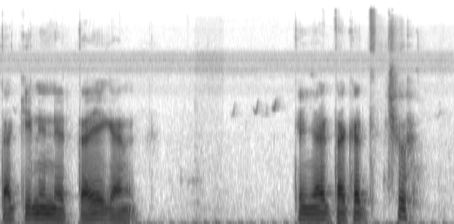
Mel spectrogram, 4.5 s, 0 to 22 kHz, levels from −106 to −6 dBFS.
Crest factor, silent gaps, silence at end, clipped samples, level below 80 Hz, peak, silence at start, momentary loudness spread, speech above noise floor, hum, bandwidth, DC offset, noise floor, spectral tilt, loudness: 20 dB; none; 0.4 s; under 0.1%; -54 dBFS; -10 dBFS; 0 s; 10 LU; 33 dB; none; 17.5 kHz; under 0.1%; -60 dBFS; -7.5 dB/octave; -28 LUFS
